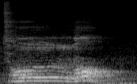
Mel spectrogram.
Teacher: 종로라면 말이 있는데 얘가 동화가 일어나면 발음을 할 때 종노 요렇게 변하죠 바로 초성이 변했기 때문에 이런 걸 우리는 순행 동화다라고 이야기를 합니다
